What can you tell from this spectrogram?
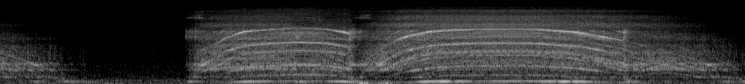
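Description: The ROV's electric thrusters spinning in air under joystick control: twice they rise to a high whine and wind back down, the second run held steady for a couple of seconds before falling away.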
